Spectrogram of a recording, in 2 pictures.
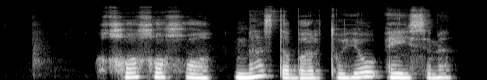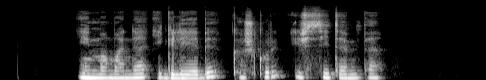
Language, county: Lithuanian, Vilnius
